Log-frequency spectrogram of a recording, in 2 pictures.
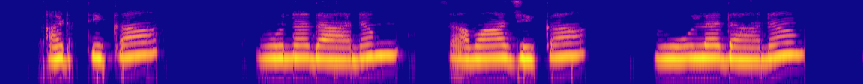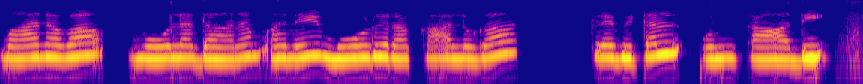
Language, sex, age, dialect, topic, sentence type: Telugu, female, 18-24, Southern, banking, statement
